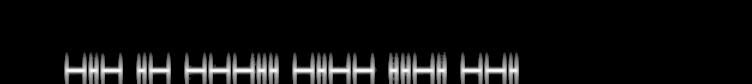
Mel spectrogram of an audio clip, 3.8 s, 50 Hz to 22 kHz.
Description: Morse code, heard as a keyed tone, about 40 wpm, 700 Hz. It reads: KA8YFG
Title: USA Call Signs Repeated 2x 40wpm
